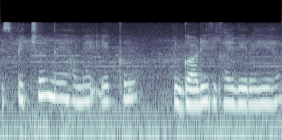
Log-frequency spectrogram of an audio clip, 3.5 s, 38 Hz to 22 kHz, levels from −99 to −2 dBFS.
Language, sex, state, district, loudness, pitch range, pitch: Hindi, female, Rajasthan, Jaipur, -14 LUFS, 200-245 Hz, 215 Hz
